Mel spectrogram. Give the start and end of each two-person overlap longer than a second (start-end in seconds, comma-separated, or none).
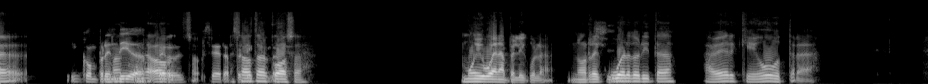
1.0-2.8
